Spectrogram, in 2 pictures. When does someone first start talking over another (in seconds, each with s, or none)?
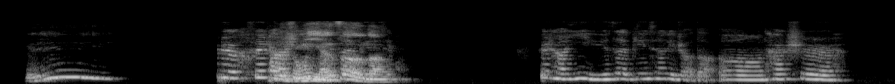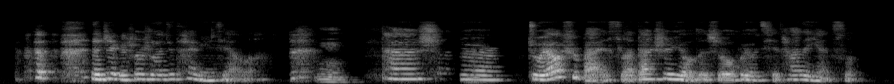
2.7 s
